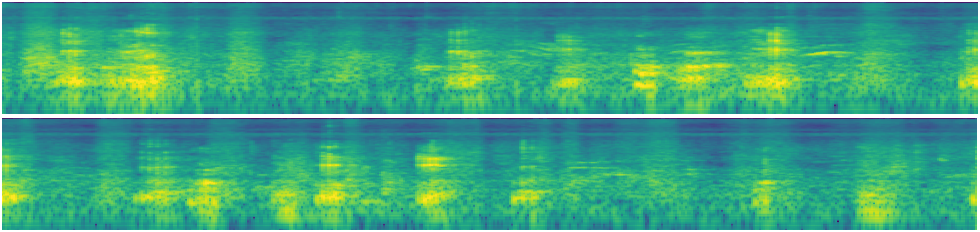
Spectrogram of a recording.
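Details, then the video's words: Pig making repeated low grunts and snorts, irregular bursts roughly every half second, with broadband noisy texture throughout. "please excuse the pig"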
